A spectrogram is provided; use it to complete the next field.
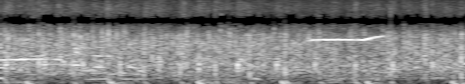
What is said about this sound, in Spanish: un, aplauso, aplauso, muy fuerte para ella.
